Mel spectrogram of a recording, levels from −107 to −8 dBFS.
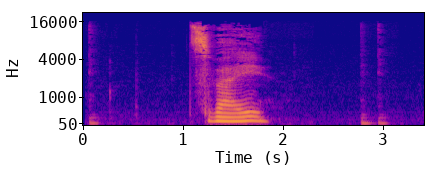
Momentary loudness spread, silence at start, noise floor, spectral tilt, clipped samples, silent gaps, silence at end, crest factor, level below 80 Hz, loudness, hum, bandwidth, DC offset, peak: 12 LU; 0.05 s; -81 dBFS; -4.5 dB/octave; under 0.1%; none; 0.4 s; 20 dB; -66 dBFS; -33 LUFS; none; 16 kHz; under 0.1%; -18 dBFS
